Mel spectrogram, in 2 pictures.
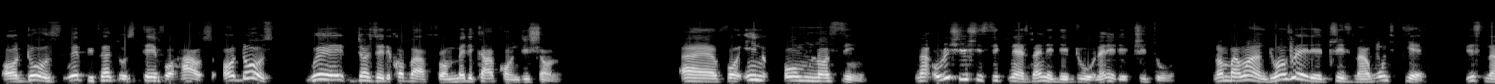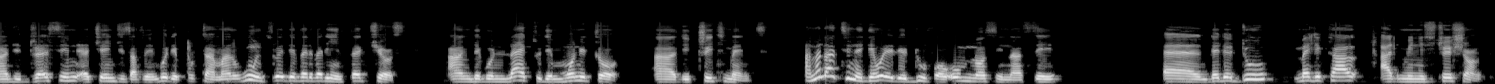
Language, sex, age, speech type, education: Nigerian Pidgin, male, 30-45, spontaneous, tertiary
